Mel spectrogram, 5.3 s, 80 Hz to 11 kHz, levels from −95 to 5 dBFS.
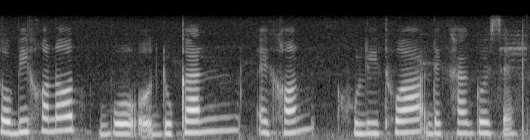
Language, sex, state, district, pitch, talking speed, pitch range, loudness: Assamese, female, Assam, Sonitpur, 255 Hz, 100 wpm, 240-280 Hz, -17 LUFS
